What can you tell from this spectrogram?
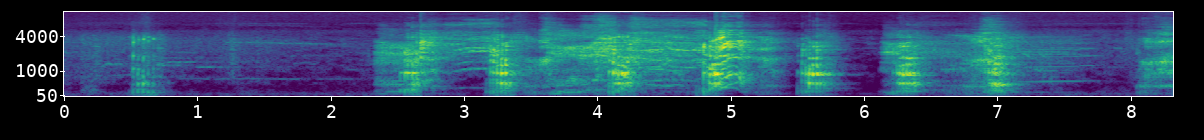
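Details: Pigs and piglets at a farm in Tripura: after a quiet start with one short grunt, a run of loud harsh squeals comes about once a second, each rough and harmonic.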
